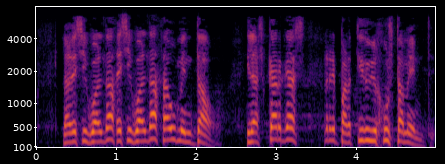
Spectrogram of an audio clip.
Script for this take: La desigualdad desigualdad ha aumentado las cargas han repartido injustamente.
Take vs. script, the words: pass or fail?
pass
